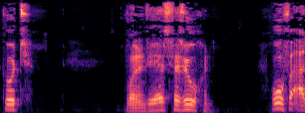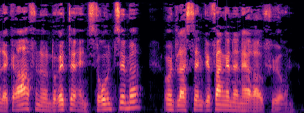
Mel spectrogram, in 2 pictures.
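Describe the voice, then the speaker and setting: A man reading a fairy tale aloud, voicing a stern old king who speaks brusquely and loudly. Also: medium pitch, expressive, measured pace, long pauses, pitched above the performer's own voice, close to an everyday voice. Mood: decisive. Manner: raised, brusque declaiming.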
